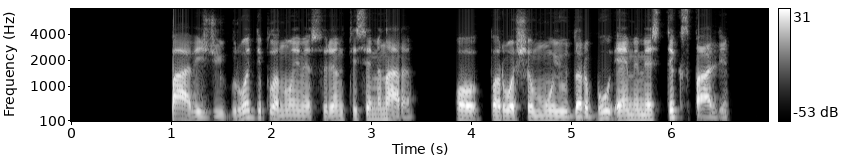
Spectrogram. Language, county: Lithuanian, Alytus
